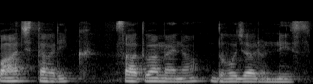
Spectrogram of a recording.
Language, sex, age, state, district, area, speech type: Hindi, male, 45-60, Madhya Pradesh, Balaghat, rural, spontaneous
